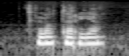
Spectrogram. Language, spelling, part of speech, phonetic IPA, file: Polish, loteria, noun, [lɔˈtɛrʲja], LL-Q809 (pol)-loteria.wav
